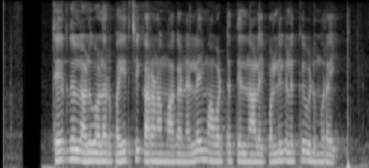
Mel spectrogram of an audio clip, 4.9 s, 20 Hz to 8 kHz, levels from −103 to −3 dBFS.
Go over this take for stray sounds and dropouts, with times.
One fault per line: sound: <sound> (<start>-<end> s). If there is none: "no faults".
no faults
